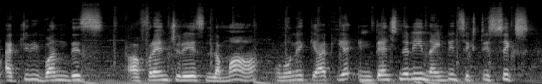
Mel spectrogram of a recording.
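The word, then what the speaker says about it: Le Mans: It's called लमा which is written S लेमन्स but pronounce लमा।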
